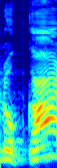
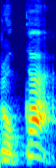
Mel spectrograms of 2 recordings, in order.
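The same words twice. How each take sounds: First: The syllable ka has a rising tone. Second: The syllable ka has a falling tone. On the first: This is how another regional dialect reads the letter. "ไต้หยวนเพิ่นเสียงชัชวา" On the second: This is how one regional dialect reads the letter. "ไต้ลื้อกับไต้ยองเพิ่นออกเสียงตี"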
